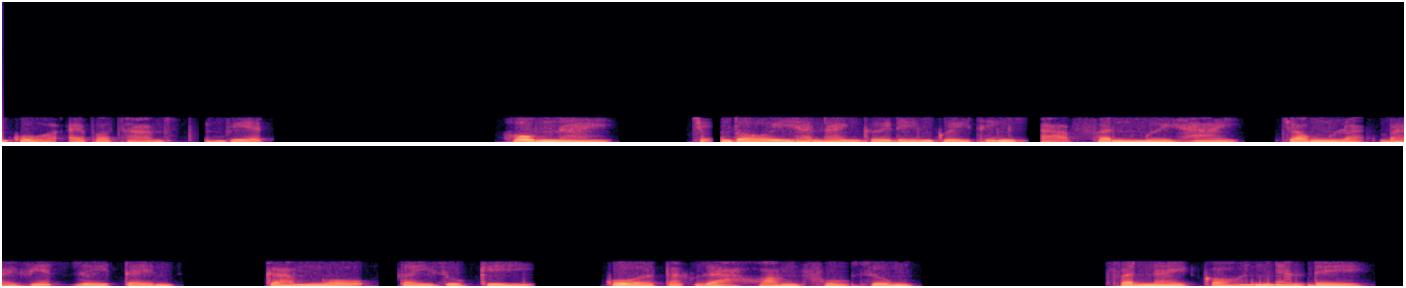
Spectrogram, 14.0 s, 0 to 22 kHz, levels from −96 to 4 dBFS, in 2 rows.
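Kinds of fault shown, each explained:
Packet loss with pitch repetition: lost speech chunks, up to 120 ms each, are bridged by a repeated pitch period, giving brief buzzy held tones that fade into silence on the longer gaps, rather than clicks or abrupt dropouts.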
